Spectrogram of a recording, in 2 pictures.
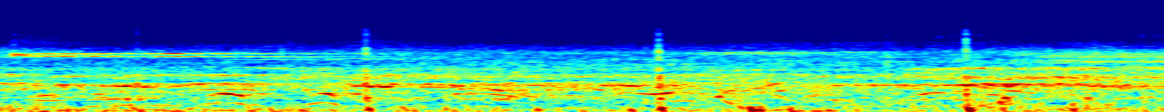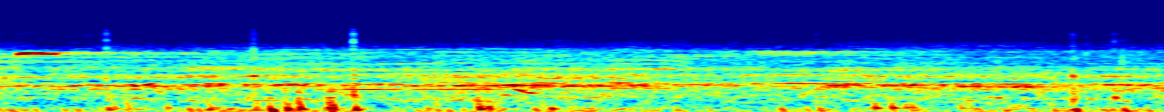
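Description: Busy volleyball hall: a steady babble of many voices, broken by repeated sharp thuds of volleyballs being bounced and hit, with a few brief high tones.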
